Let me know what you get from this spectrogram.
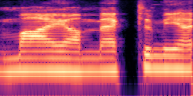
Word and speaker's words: myomectomy: or you're gonna have to help me with this word, myomectomy, I believe it's pronounced.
